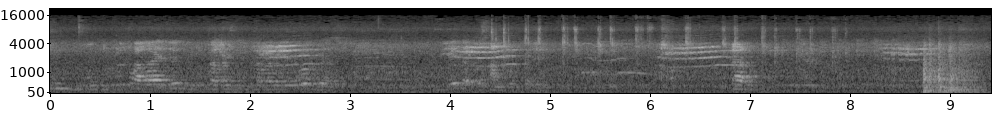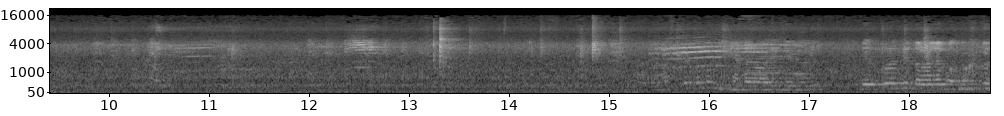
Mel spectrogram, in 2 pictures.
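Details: Domestic cats crowding into a kitchen after lunch give sweet, loud meows, a wavering series of rising and falling calls, mixed with a person talking and a sharp bang near the middle.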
